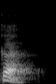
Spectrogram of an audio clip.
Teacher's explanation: So for example, if you're specifying, you want to know what sound comes if you use a guttural sound, if you use the throat and it's hard and unaspirated, you get a ka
